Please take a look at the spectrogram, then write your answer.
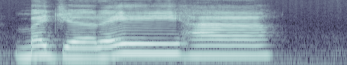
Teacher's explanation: diamond shape sometimes it's a small dot but this indicates that the alif or the fata must be pronounced with a slant towards a Kasra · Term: imala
